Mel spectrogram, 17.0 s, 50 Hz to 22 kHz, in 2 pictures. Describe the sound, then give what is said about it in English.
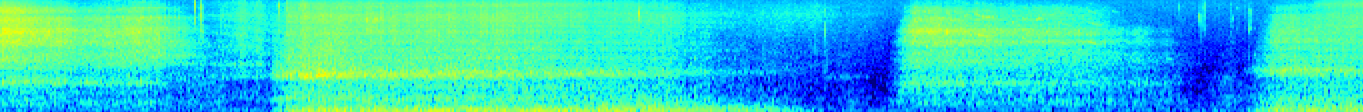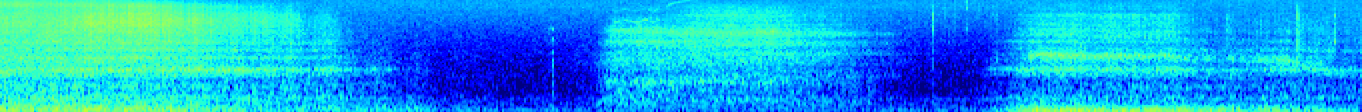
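Three slow, deep breaths, each a loud rushing inhale through the nose followed by a softer, longer exhale through the mouth, evenly spaced with no talking. “When I get anxious, I take 3 deep breaths. Try it and see if it works. In through your nose, out through your mouth.”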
